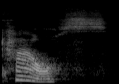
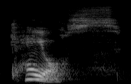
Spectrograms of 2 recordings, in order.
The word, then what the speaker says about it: chaos: pronounced um differently so some of my students have pronounced it cows um chaos but it's not a it's actually pronounced k chaos i'll show you the phonetics chaos so two syllables chaos the meaning of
